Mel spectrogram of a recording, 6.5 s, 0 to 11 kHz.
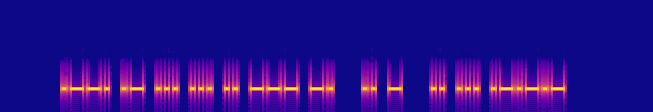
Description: Morse code, heard as a keyed tone, about 28 wpm, 700 Hz. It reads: PASSION IT IS.
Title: Sentences from Top 1300 Words 28wpm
